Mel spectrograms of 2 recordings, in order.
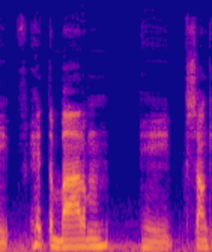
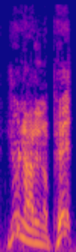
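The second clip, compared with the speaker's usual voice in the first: high, insistent mock denial; hammed-up positive confession; Word of Faith brother; 10 semitones higher, 3 dB louder than usual. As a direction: declare it away in a raised pitch. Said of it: "a Word of Faith brother walked by and said".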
